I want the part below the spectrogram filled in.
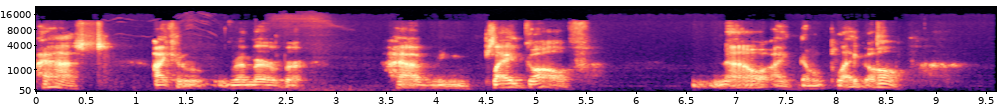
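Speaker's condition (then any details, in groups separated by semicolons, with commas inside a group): Aphasia; aphasia after stroke; speech stops, and things like that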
